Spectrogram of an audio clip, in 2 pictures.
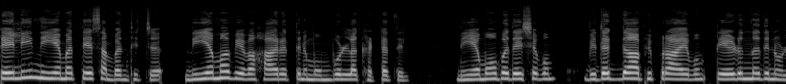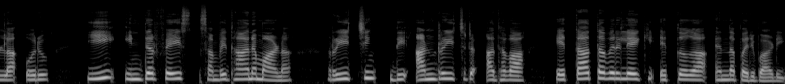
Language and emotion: Malayalam, neutral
